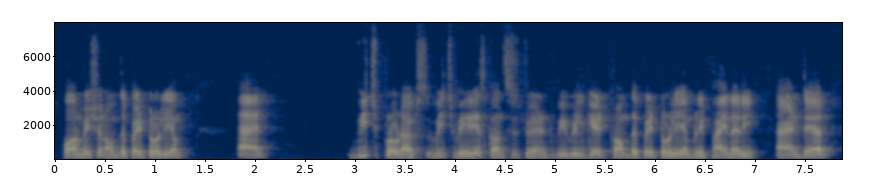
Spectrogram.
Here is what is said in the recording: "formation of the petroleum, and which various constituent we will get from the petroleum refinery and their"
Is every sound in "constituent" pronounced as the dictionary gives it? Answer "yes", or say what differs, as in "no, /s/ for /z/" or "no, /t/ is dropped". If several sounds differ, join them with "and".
no, /s/ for /tʃ/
